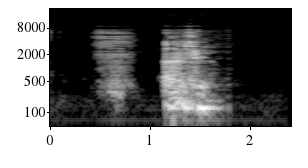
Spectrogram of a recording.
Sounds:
Sneeze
